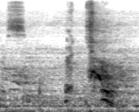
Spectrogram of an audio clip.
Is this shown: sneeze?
yes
